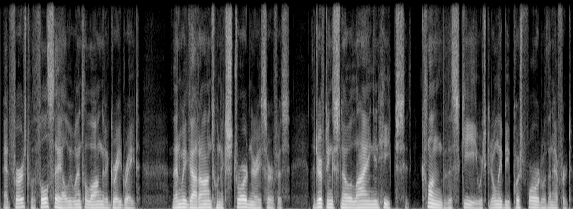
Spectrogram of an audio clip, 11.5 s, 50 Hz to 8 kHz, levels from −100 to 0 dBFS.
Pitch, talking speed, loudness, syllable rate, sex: 115 Hz, 210 wpm, -19 LUFS, 5.2 syllables/s, male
